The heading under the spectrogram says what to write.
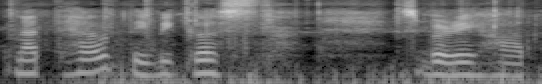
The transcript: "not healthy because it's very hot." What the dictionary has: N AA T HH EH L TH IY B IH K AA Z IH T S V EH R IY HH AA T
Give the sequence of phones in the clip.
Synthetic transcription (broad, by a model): N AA T HH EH L T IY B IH K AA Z IH T S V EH R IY HH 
